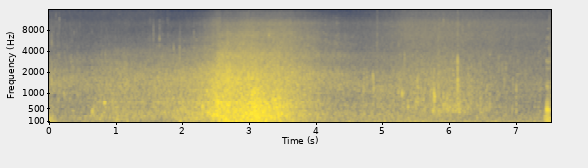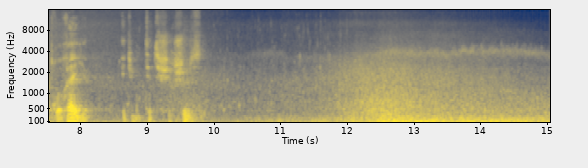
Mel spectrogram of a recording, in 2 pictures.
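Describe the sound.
Ocean waves swell and break on the shore in slow surges, one rising around the start and another near the end, with wind rushing over the microphone and a man speaking briefly between them.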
